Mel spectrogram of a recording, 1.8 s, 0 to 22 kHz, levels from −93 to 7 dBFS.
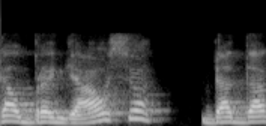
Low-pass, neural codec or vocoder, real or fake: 7.2 kHz; none; real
